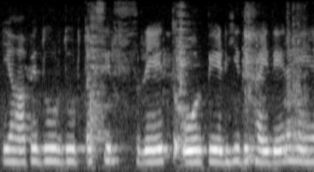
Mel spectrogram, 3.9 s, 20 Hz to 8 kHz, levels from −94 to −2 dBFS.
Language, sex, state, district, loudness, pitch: Hindi, female, Haryana, Jhajjar, -15 LUFS, 220 Hz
